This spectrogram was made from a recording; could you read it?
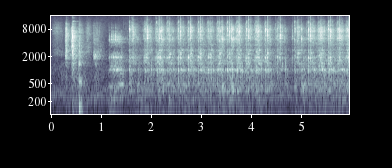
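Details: Singer 221 Featherweight sewing machine running on a sturdy wood table makes a quick, even mechanical ticking with no heavy clunks. Earlier bobbin-area clunking came from a cheap folding table that let the machine vibrate.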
